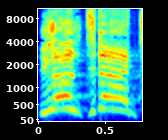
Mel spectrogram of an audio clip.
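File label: rank lieutenant, battlechatter, Russian; localized english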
